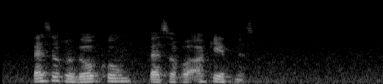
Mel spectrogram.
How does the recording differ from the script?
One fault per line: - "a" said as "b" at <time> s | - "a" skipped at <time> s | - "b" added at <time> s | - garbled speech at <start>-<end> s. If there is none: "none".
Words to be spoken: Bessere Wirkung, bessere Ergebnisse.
none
